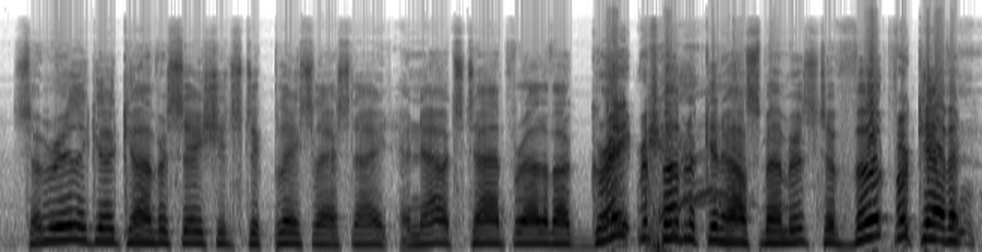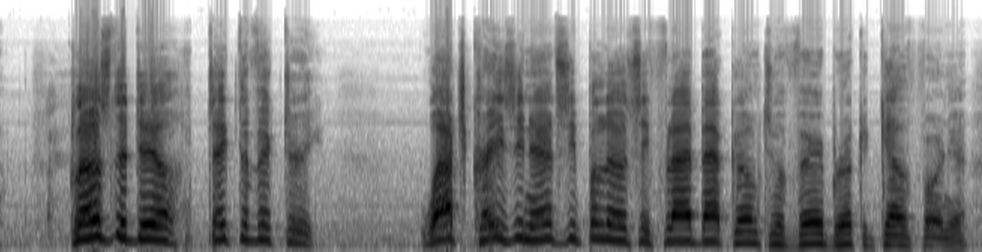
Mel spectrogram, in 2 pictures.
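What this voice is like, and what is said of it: Imitates another person's voice. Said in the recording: “you do the Trump voice”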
